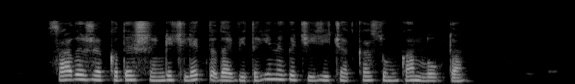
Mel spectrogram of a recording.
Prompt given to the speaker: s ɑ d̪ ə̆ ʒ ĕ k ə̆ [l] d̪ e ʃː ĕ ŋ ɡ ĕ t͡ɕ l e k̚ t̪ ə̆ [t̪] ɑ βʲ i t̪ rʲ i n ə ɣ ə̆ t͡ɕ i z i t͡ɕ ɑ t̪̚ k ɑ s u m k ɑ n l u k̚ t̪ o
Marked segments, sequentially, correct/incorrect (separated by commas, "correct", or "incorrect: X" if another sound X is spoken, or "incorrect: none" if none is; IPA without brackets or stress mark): incorrect: none, incorrect: d̪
